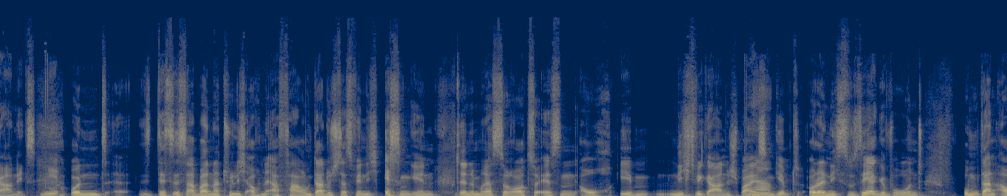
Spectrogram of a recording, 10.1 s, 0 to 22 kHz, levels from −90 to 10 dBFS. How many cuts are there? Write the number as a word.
two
